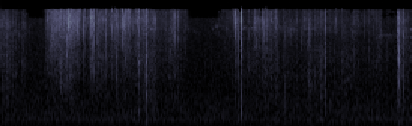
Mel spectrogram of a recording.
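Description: Both hands scratch the rough bark of a standing tree trunk with red-painted fingernails, making dry, bright, crackling scrapes. The quiet scratching comes in bursts with a brief pause near the middle and a few sharper clicks toward the end.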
